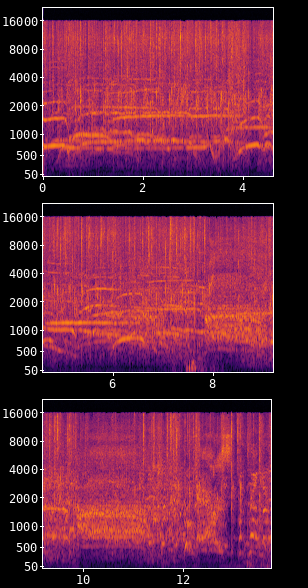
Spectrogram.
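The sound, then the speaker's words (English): A stand-up comedy audience applauds loudly and steadily for about thirteen seconds, with scattered whoops and cheering voices rising over the dense clapping before it tapers off at the end. “Okay, all I need from you is a huge round of applause as you would for me.”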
